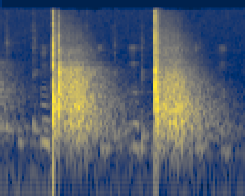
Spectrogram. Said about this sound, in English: Can we slow clap first?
